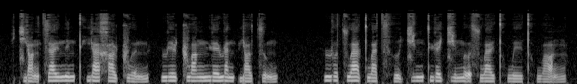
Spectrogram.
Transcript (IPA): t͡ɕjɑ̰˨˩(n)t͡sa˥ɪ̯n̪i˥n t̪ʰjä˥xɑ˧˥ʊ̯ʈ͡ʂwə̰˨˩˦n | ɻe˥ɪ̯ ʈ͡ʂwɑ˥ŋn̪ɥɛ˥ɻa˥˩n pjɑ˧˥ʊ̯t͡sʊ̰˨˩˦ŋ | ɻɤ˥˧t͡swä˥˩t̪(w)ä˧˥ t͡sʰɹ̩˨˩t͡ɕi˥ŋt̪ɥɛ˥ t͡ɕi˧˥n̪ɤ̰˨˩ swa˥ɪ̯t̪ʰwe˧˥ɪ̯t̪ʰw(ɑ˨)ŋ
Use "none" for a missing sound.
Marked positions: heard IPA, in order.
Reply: ŋ, w, ɑ̰˨˩˦

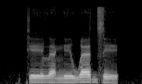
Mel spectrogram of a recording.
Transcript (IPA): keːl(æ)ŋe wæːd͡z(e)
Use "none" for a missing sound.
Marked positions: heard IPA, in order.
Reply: æ, e

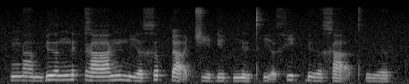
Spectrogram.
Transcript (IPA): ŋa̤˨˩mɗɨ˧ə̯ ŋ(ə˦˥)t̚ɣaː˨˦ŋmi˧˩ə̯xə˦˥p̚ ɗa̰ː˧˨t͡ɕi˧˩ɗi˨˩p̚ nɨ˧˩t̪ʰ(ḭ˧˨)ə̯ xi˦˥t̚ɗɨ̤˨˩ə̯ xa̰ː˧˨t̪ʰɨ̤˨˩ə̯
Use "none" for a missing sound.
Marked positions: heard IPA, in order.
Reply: ə˦˥, ḭ˧˨

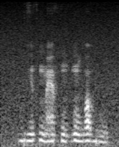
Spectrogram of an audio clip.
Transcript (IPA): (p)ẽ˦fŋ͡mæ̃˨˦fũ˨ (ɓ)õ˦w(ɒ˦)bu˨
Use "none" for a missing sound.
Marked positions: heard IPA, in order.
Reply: bʱ, ɓ, ɒ˦

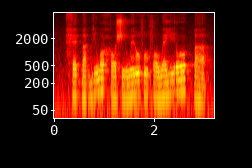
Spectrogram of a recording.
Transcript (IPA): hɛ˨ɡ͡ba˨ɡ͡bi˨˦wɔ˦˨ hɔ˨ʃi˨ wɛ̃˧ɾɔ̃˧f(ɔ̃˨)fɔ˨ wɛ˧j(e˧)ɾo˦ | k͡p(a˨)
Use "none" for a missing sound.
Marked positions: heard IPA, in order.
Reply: ɔ̃˨, i˧, a˨

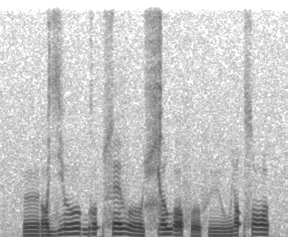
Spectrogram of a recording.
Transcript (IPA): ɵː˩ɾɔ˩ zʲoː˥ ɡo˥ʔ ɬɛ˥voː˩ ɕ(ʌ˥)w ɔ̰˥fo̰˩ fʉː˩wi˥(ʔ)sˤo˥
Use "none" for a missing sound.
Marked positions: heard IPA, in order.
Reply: ʌ˥, ʔ

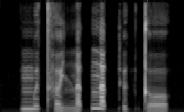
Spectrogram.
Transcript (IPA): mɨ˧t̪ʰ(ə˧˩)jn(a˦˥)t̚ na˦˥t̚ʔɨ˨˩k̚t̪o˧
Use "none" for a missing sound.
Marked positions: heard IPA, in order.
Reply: ə˧˩, a˦˥

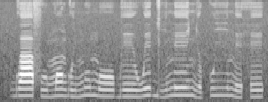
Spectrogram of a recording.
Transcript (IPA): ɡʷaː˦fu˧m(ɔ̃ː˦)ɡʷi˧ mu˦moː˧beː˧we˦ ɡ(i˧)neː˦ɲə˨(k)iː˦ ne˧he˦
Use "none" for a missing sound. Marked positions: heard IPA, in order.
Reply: ɔ̃˦, i˨˦, kʷ

